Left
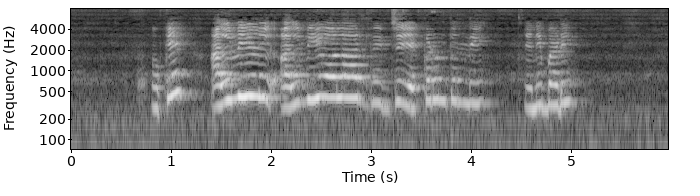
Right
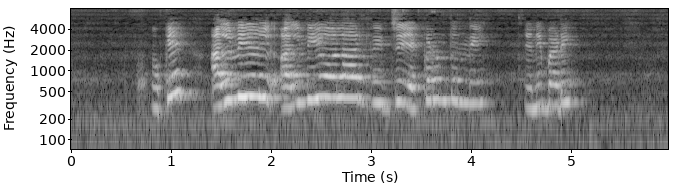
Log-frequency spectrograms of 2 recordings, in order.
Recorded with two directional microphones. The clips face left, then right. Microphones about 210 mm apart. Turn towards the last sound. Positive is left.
turn(degrees=45)  # may be behind; listen again after turning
